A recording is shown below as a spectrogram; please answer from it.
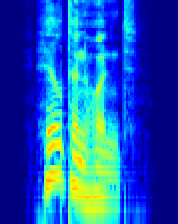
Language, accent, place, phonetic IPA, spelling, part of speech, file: German, Germany, Berlin, [ˈhɪʁtn̩ˌhʊnt], Hirtenhund, noun, De-Hirtenhund.ogg
- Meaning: shepherd dog, sheepdog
